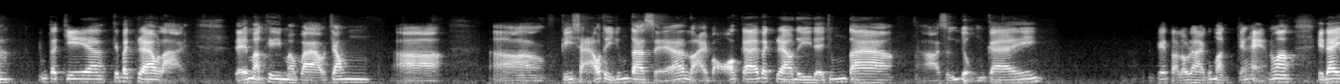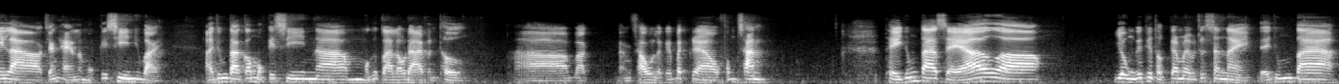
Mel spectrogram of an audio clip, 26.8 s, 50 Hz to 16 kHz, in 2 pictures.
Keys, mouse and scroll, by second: 17.0-22.1 drag, 22.3-25.3 drag.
